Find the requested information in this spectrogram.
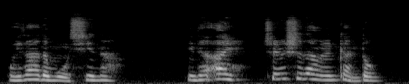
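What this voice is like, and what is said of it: Emotional, heartfelt voice. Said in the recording (Chinese): “用充满感情的声音说”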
